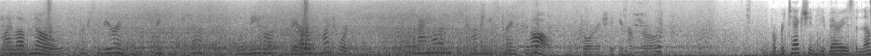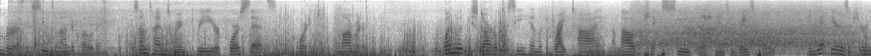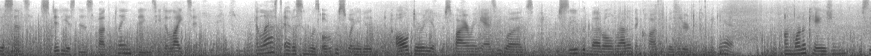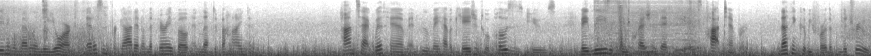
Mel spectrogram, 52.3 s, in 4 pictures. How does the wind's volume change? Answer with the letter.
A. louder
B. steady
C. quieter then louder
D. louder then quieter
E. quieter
B.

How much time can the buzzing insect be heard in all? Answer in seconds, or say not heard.
11 s.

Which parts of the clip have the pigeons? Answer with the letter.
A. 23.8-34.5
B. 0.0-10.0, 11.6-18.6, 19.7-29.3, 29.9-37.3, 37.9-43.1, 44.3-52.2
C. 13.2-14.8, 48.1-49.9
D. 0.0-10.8
C.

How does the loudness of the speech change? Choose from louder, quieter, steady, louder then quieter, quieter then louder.
steady.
